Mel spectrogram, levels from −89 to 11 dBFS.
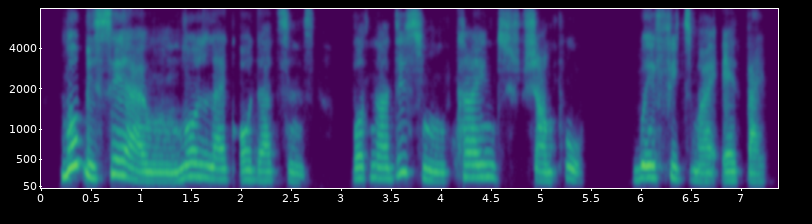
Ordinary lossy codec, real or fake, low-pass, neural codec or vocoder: none; fake; none; codec, 16 kHz, 4 kbps, FreqCodec, smaller model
